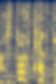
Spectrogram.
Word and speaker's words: Stalker: ¿Lo pronuncia bien? sí, Stalker 2.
